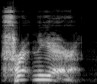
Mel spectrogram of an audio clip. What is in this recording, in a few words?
voice message air alert, crew ships english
